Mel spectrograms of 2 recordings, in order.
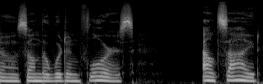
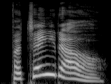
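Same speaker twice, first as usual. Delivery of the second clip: much higher and louder proud squawk; pleased parrot squawk; 7 semitones higher, 5 dB louder, slower than usual. A narrator's reading. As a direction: show off the word like a smug bird. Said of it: "much too pleased with himself".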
